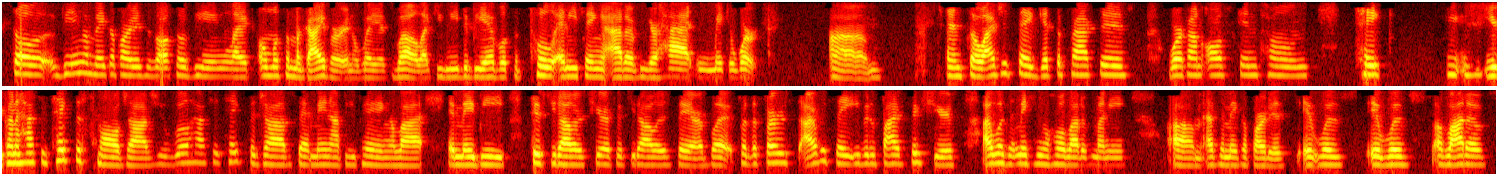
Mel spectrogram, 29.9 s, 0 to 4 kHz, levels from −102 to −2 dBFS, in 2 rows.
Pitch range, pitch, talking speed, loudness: 165-205 Hz, 180 Hz, 225 wpm, -29 LUFS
